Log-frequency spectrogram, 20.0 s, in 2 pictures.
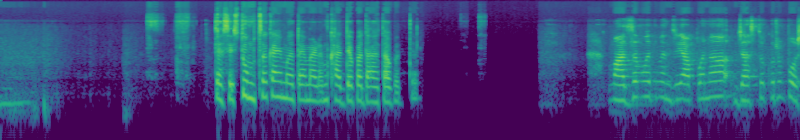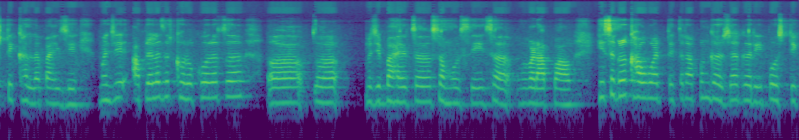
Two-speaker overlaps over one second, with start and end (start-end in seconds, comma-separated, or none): none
